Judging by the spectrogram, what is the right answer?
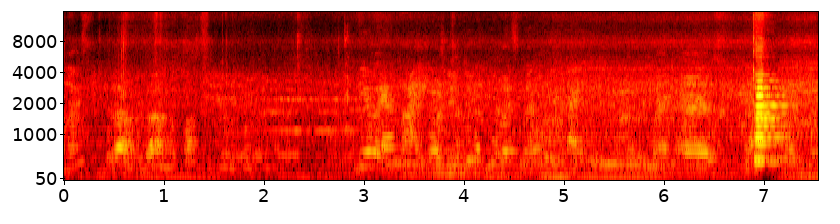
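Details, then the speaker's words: Motorcycle dual-horn setup on one button, switch pushed right: Boss Denso/snail (keong) horn and stereo horns sound together, short bright honks with clear steady pitch over street noise; both horns work normally. "Nah, sudah nyala ya, densonya nyala atau keong nyala, dan stereonya juga ikut nyala ya."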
